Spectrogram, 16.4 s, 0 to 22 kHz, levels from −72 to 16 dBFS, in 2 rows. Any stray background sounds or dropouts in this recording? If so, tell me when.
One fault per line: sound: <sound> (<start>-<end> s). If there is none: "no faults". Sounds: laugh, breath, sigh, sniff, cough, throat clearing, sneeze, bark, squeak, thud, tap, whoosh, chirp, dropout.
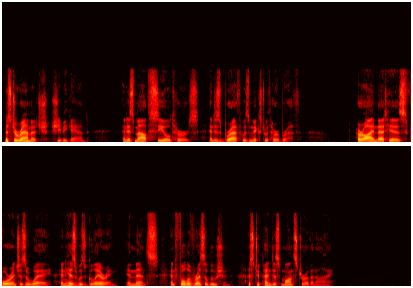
no faults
